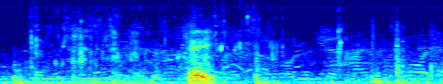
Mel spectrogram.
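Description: A man's voice says a short "Hey" about halfway through, over a steady low background rumble and faint hiss of film room ambience.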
